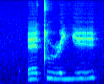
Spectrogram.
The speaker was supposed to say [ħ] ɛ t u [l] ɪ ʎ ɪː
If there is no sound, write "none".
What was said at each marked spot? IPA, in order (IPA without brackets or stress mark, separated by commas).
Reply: ʔ, ɭ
